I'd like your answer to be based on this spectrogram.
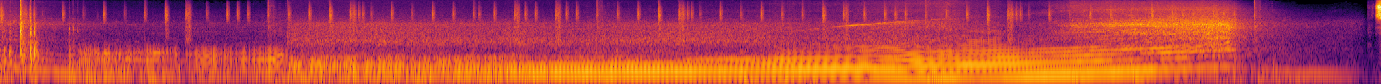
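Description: A loud, close rotary engine revs hard, climbing in pitch through the gears with a raspy, buzzing tone before cutting off abruptly.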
